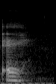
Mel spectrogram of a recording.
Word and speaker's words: 의: So this is possessive. That's why I pronounce as 에.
